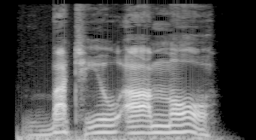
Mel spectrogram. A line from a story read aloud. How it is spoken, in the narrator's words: Dominic said flatly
